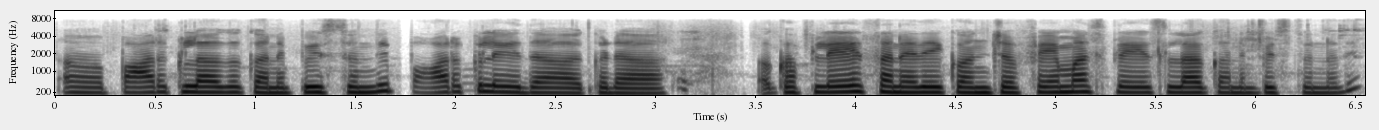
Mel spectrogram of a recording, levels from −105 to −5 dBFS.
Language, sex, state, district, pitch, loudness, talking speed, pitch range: Telugu, female, Andhra Pradesh, Annamaya, 200 Hz, -15 LUFS, 135 wpm, 195-210 Hz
